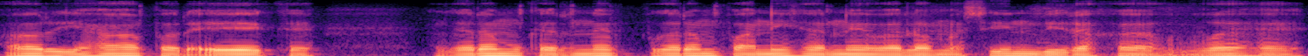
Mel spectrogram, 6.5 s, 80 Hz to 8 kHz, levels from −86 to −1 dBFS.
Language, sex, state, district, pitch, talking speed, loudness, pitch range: Hindi, male, Jharkhand, Ranchi, 105 Hz, 135 wpm, -16 LUFS, 100-110 Hz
